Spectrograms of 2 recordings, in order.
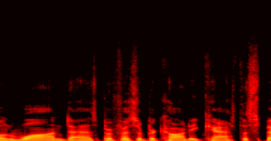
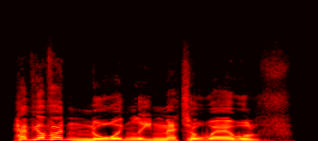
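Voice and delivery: very high, loud, scornful scoffing; 14 semitones higher, 5 dB louder than usual. Narrator reads a one-handed man questioning a professor, scoffing. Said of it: "he scoffed".

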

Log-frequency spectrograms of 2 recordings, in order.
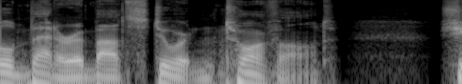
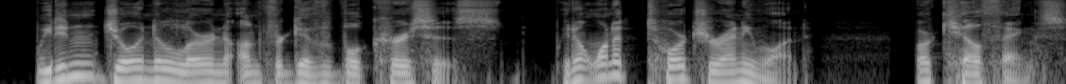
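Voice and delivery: ordinary delivery

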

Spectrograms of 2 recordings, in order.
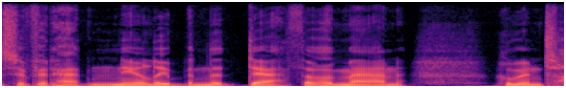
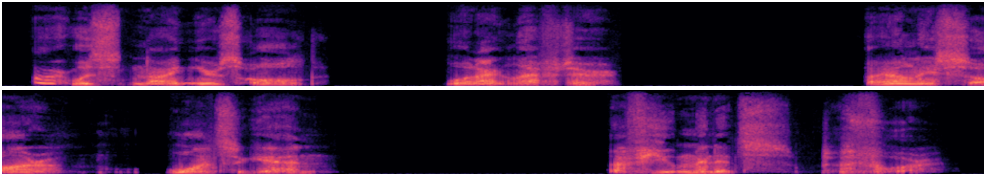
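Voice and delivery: weak rasping voice, slower; 3 dB quieter than usual. Narrator reading Vader's reply to Piet, in Vader's frail rasp. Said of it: "The voice, a frail rasp, the ruin of the pleasant tenor in the recording the Solo twins had shown him, labored to be heard at all".

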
